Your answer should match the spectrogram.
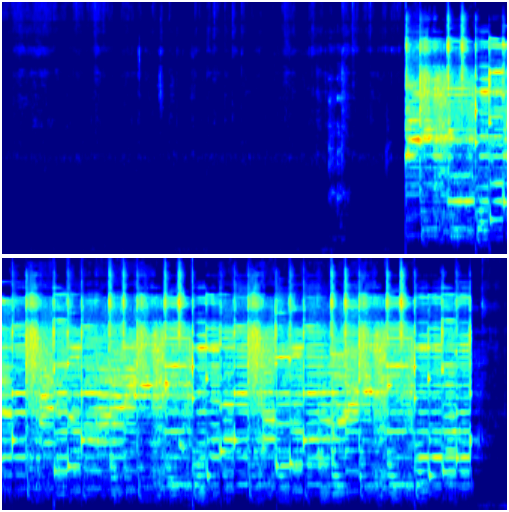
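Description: Near silence for about four seconds, then a loud electronic phone ringtone melody starts suddenly, plays for about six seconds and cuts off abruptly.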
